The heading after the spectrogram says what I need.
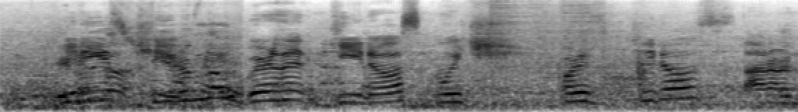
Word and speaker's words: gyro: How do you pronounce this? Gyro. Gyro. Okay. Okay, so it's pronounced gyro.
